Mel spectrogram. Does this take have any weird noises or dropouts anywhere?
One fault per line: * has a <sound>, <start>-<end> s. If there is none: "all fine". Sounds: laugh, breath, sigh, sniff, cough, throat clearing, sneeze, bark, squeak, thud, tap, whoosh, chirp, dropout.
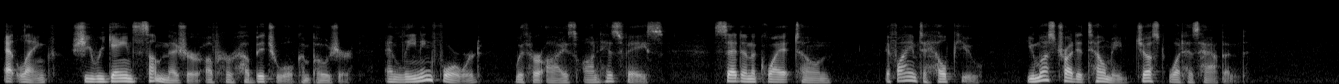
all fine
